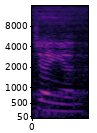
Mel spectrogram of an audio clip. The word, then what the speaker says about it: Jane: My name's Jan, but it's spelled Jane with a silent E, so don't y'all go calling me no Jane.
